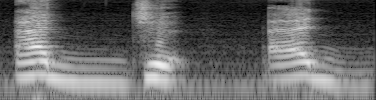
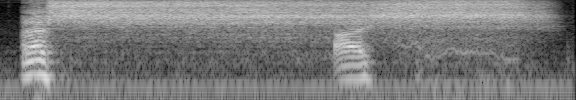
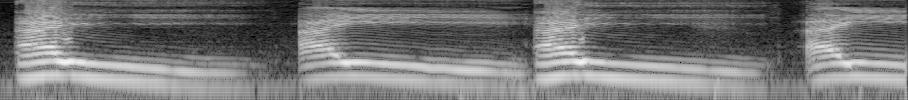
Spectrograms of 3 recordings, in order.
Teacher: they come from the middle of the tongue against the middle of the upper palate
